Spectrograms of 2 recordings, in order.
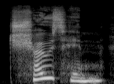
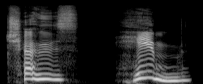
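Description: First: Said in the usual way. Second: "Chose him" drawn apart, with HIM lifted high; emphatic repeat. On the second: A narrator's reading. Narrator marvels the spirit picked Ticklock, stress on "him". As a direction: pause after "Chose", then lean on "him" in higher pitch.

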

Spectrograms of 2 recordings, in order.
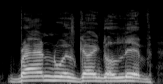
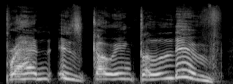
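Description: First: Said in the usual way. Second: Slow, high-pitched jubilant whoop. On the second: A narrator's reading. Jon spins Tyrion round with the news, whooping. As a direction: whoop it out high and long, overjoyed. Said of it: "he whooped".

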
